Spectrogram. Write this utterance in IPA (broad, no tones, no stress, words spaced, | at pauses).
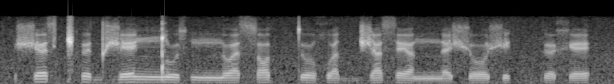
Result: ʃɘsǁʰɨd ʒe ŋ͡ǃusnːoɐ̯ sɔtːuχʷad d͡ʒɐseɐ̯nːɛ ʃoʃikːɘxe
